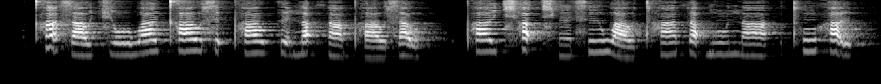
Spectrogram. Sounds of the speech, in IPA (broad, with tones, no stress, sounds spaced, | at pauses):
kʰ ã˦˨ sʰ a˨ ʊ̯ t͡ɕ o˨ ʊ̯ w a˦ ɪ̯ kʰ a˦ ʊ̯ s ɪ˦ ʔ pʰ a˦ ʊ̯ k ḛ˦˨ n ä˦ ʔ θ ã˨ pʰ a˨ ʊ̯ sʰ a̰˦˨ ʊ̯ | pʰ a˦ ɪ̯ t͡ɕʰ ä˦ ʔ t͡ɕʰ ĩ˨ sʰ ĩ˦ w a˨ ʊ̯ tʰ ã˦ θ ä˦ ʔ ɡ ũ˦ n ã˦ | tʰ ũ˦ h a̰˦˨ ɪ̯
